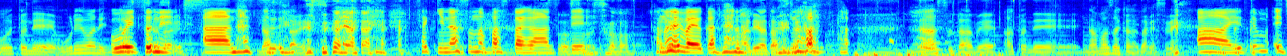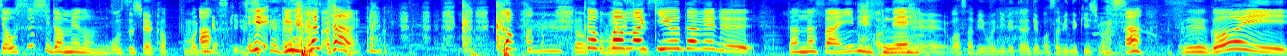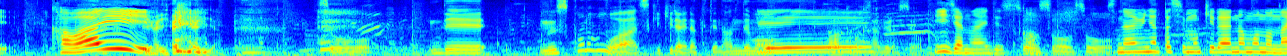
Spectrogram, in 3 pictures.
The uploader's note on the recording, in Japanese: 休日昼間の公園で録ったため、平和で楽しい音声がバックミュージックとなっています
